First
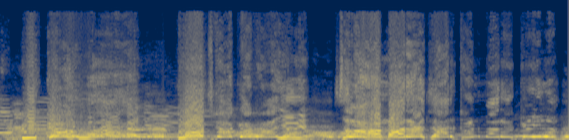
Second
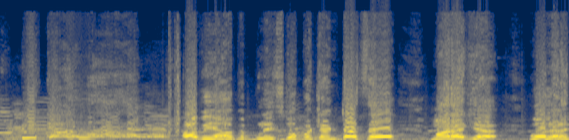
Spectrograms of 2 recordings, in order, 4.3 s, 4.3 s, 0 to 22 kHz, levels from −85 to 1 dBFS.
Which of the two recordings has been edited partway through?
second; 1 cut; at 1.2 s

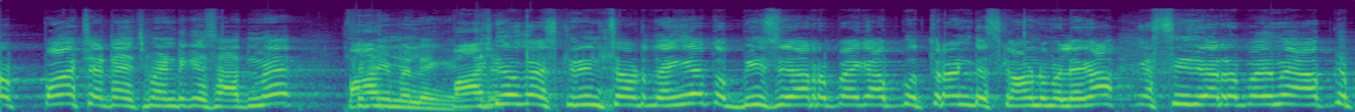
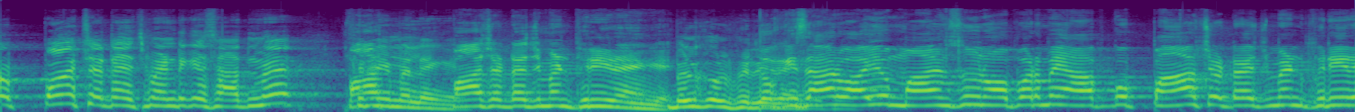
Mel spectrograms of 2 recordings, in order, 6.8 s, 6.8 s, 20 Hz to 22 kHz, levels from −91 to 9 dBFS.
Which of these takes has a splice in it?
first; 2 cuts; at 2.4 s, 5.7 s

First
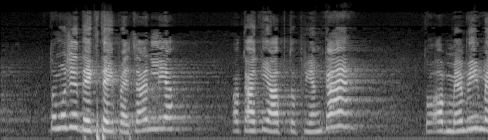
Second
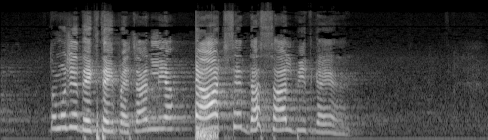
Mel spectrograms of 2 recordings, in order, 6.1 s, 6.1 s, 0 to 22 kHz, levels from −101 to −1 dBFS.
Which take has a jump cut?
second; 1 cut; at 2.4 s

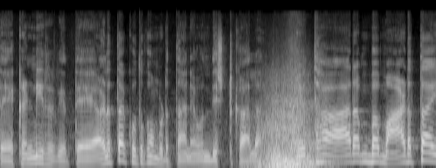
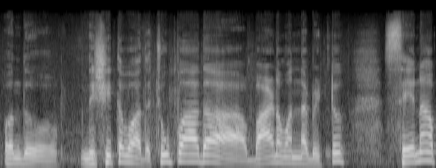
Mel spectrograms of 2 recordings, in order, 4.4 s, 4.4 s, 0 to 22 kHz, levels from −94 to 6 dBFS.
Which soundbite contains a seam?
first; 1 cut; at 2.8 s

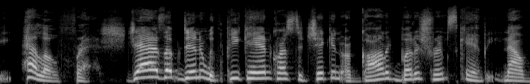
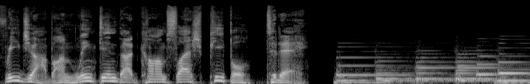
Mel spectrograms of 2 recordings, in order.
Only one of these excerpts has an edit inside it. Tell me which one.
second; 1 cut; at 3.1 s

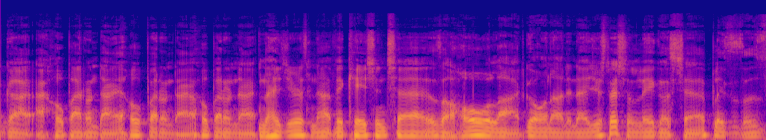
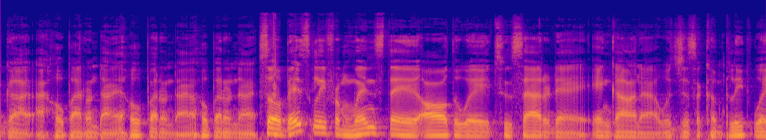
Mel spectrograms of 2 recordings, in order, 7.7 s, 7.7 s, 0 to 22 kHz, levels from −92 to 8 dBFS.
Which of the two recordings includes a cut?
first; 1 cut; at 2.6 s

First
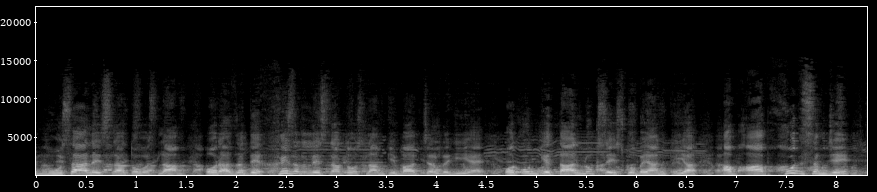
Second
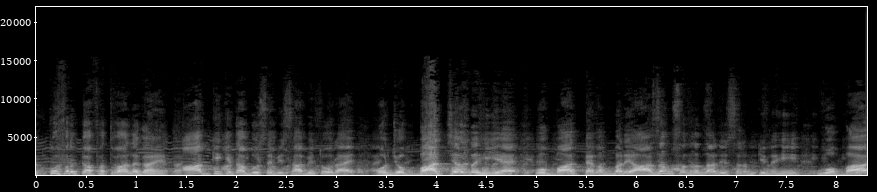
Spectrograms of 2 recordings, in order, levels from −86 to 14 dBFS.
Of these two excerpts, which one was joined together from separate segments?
second; 1 cut; at 1.4 s

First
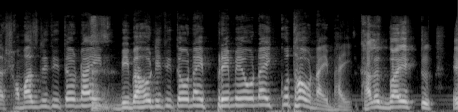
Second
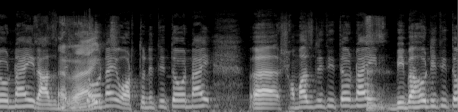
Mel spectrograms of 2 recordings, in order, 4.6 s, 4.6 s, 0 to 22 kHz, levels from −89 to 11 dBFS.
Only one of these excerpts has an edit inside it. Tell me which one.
first; 1 cut; at 3.5 s

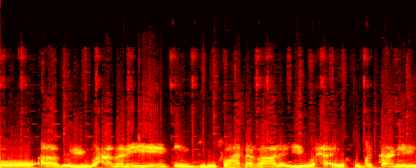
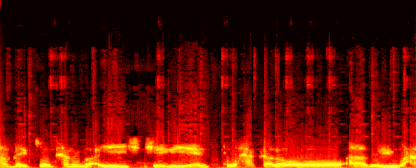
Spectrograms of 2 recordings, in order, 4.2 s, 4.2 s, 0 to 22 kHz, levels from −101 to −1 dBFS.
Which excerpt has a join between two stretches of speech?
second; 2 cuts; at 1.4 s, 2.2 s

